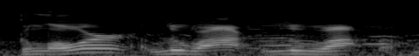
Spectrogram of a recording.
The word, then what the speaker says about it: Luara: Luara. I know Luara is how you say the last name.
